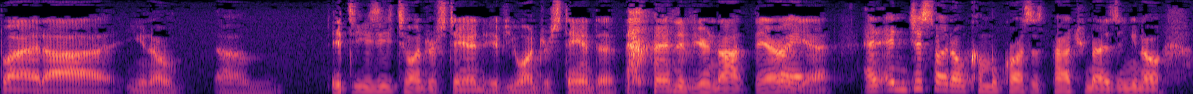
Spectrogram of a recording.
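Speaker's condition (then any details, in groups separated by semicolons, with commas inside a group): No condition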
